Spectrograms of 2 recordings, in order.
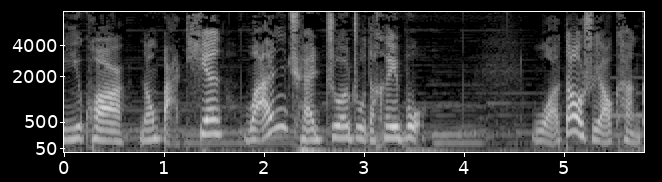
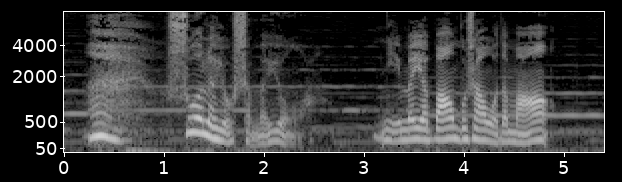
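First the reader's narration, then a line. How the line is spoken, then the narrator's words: Listless sigh. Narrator (Chinese): 张姑老无精打采的，最后叹了口气说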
